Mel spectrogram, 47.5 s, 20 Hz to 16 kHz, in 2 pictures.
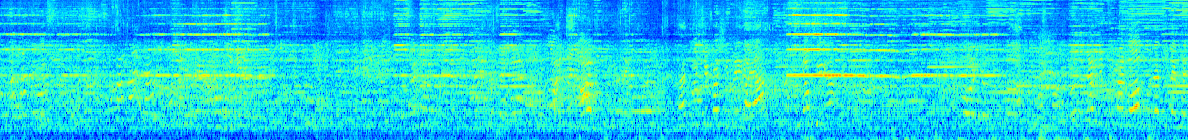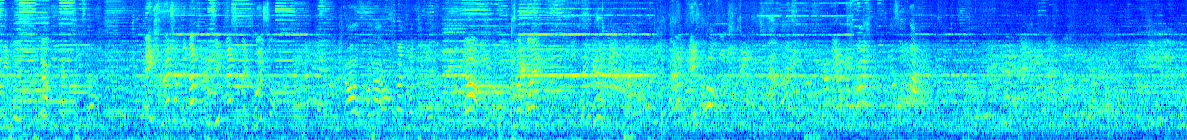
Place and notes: a group of 500 kids leaving the ehibition music 4 kids at frankfurt music fair playing give away blues harps
soundmap d: social ambiences/ listen to the people - in & outdoor nearfield recordings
